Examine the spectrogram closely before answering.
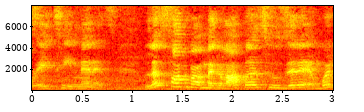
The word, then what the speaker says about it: Megalopolis: Megalopolis.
